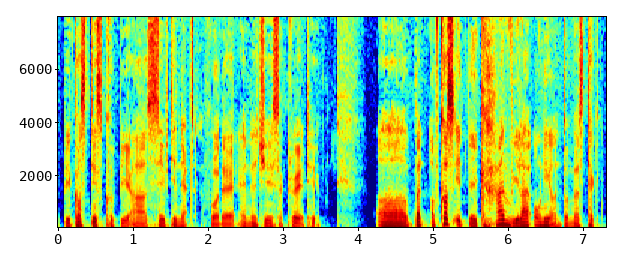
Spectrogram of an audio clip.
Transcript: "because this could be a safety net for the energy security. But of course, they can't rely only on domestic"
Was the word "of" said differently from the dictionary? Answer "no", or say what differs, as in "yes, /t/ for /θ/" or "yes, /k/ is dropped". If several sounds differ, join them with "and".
yes, /f/ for /v/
